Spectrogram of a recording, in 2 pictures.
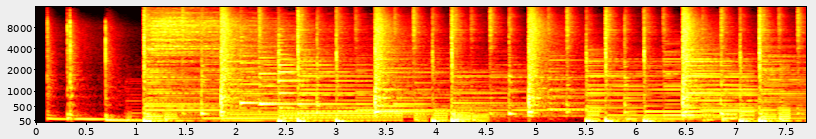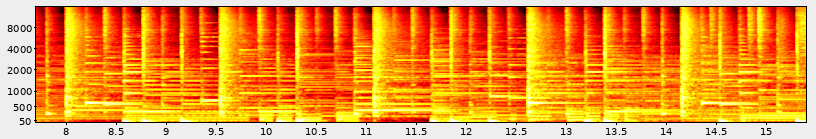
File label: Cm Trio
